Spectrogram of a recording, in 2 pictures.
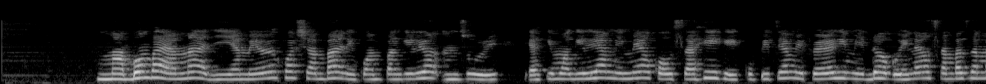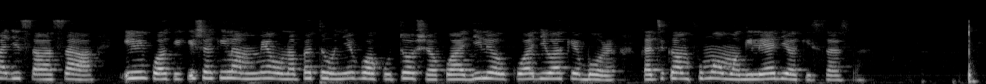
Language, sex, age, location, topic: Swahili, female, 25-35, Dar es Salaam, agriculture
